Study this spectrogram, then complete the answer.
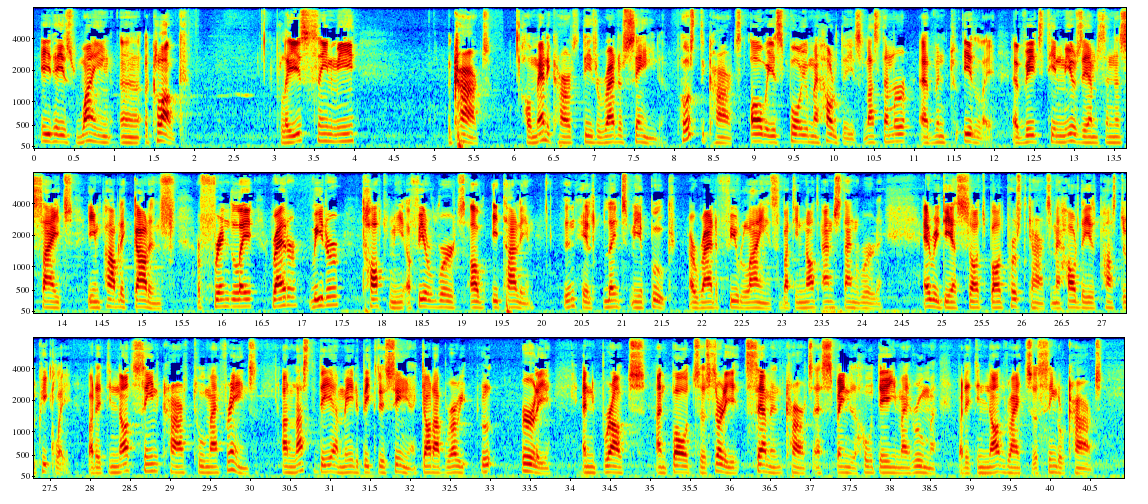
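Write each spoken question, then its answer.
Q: How many cards did the writer send?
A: None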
